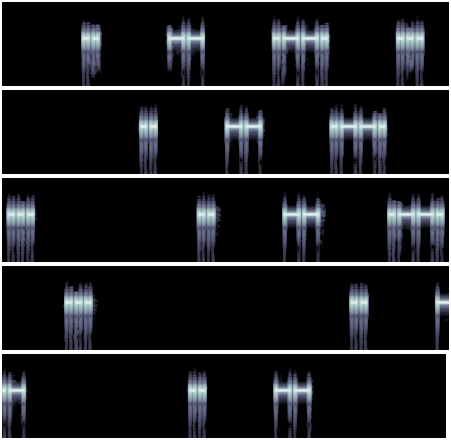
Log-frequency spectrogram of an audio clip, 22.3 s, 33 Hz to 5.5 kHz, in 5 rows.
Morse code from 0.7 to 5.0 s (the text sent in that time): IMPS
